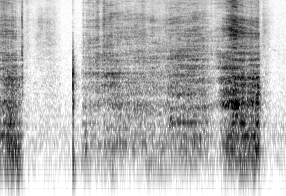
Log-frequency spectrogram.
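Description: A white chalk stick held in the fingertips draws curvy lines across a large, flat, wood-framed chalkboard lying on a table. It makes a scratchy, rasping drag broken by a brief sharp tap, then a long steady scrape and a louder, brighter final stroke that fades to quiet.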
